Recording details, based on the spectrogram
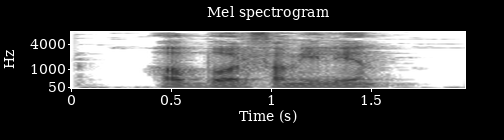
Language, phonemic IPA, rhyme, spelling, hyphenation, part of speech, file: Norwegian Bokmål, /ˈabːɔrfamiːlɪən/, -ən, abborfamilien, ab‧bor‧fa‧mi‧li‧en, noun, Nb-abborfamilien.ogg
- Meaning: the perch family; Percidae (a taxonomic family within order Perciformes)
